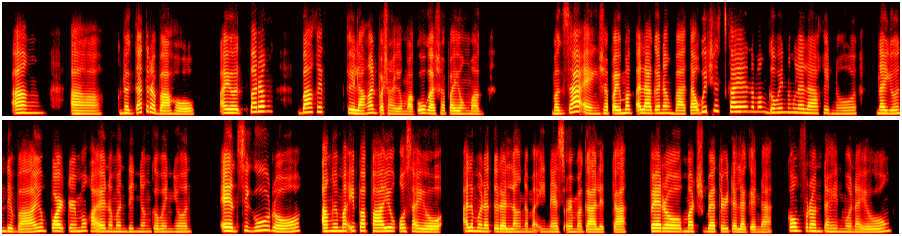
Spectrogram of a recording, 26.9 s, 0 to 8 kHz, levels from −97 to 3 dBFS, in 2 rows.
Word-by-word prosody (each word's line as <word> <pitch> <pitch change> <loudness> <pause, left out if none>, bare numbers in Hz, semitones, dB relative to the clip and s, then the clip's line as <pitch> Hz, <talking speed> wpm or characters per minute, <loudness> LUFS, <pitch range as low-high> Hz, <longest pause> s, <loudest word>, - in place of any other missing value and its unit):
ang 245 0 +1 0.4
ah, 195 0 0 0.3
nagtatrabaho, 210 - 0 0.5
ayun 250 0 +5 0.2
parang 350 +3 +3 0.4
bakit 305 +4 +2 0.4
kailangan 230 +2 +3
pa 225 - 0
siya 190 -3 -5
yung 180 - -12
maghugas, 210 +5 +2
siya 205 - -3
pa 200 -1 +1
yung 195 0 -3
mag 185 -1 -2 1.1
magsaing, 215 - +3
siya 220 +2 -2
pa 220 - +5
yung 245 +2 +2
mag-alaga 230 0 +4
ng 235 -2 -3
bata? 205 +1 +1
Which 340 +5 -2
is 370 - -6
kaya 335 0 +3
namang 330 -4 -6
gawin 285 +1 -4
ng 290 0 -7
lalaki 235 -3 -2
'no, 200 +1 -7 0.3
na 220 0 +3
yun 220 +2 -3
'di 220 - +2
ba? 190 +2 +1
Yung 250 -1 -4
partner 230 -1 +3
mo, 255 +1 -4
kaya 215 -2 +1
naman 210 -1 -6
din 205 0 -7
niyang 205 0 -8
gawin 195 0 -5
yun. 195 0 -5 0.4
And 245 -2 +7
siguro 250 -5 0 0.4
ang 235 +1 +5
maipapayo 245 -1 +3
ko 230 0 0
sa'yo, 195 -4 -1 0.3
alam 240 +2 +3
mo - - -1
natural 210 -3 +1
lang 190 0 -3
na 190 - -5
mainis 190 0 -6
or 195 - -2
magalit 185 -1 0
ka, 180 0 +2 0.4
pero 220 -2 +5
much 220 +1 -2
better 205 0 +1
talaga 185 -4 -2
na 175 0 -7 0.2
konprontahin 235 -5 -1
mo 195 -1 -7
na 185 - -5
yung 195 +7 -4
220 Hz, 150 wpm, -24 LUFS, 195-245 Hz, 1.1 s, And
